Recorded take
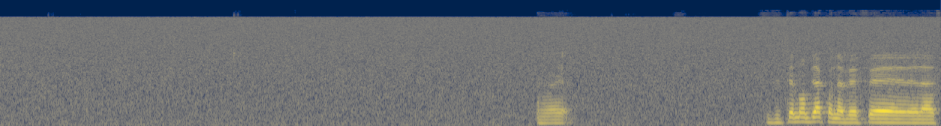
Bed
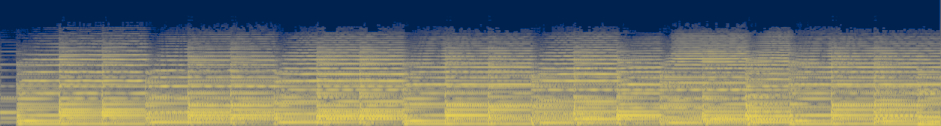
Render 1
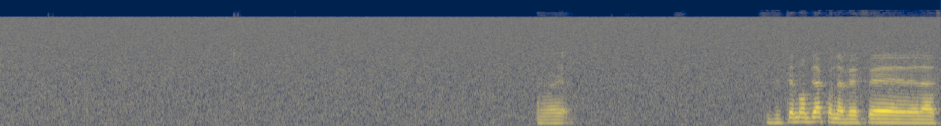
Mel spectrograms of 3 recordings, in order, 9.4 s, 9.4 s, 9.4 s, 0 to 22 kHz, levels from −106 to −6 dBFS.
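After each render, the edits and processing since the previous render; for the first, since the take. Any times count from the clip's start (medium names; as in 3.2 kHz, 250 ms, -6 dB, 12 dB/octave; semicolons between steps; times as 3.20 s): de-hum 50 Hz, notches 3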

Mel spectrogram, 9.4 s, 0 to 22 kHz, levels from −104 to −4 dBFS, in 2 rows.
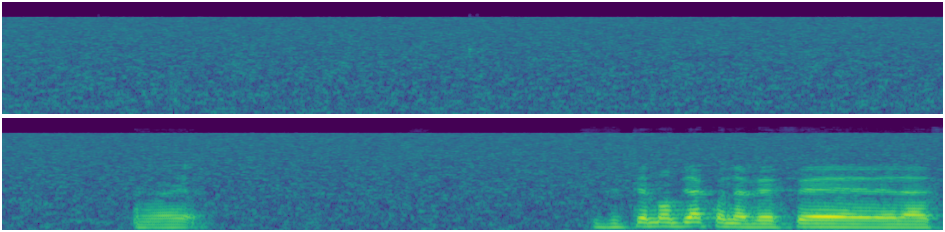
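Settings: noise reduction 12 dB, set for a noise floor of -39 dBFS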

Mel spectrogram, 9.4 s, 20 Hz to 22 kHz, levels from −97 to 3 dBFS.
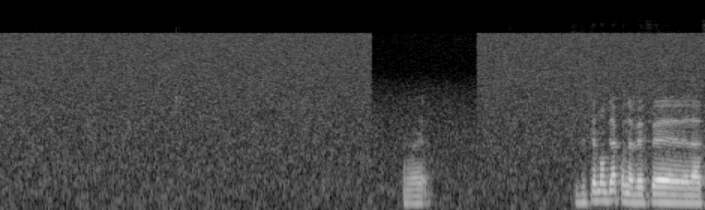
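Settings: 4.95–6.36 s: distance through air 440 m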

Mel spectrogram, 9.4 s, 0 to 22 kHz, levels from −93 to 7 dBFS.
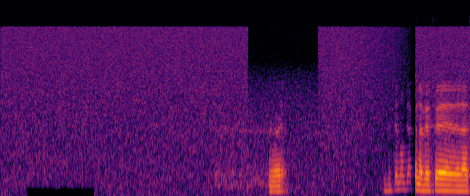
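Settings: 0.52–1.87 s: steep high-pass 230 Hz 72 dB/octave; 4.28–5.59 s: small resonant body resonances 240/450/1400 Hz, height 9 dB, ringing for 20 ms; 6.99–8.30 s: fade out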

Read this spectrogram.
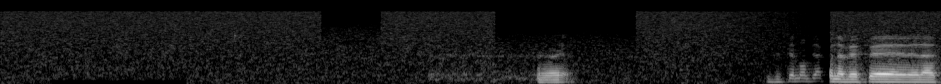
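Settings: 3.21–3.81 s: distance through air 190 m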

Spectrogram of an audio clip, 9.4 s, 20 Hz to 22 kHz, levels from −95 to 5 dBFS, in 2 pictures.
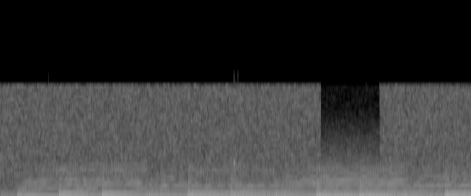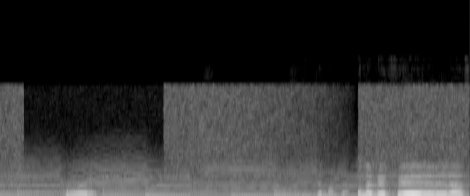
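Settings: add bed -20.5 dB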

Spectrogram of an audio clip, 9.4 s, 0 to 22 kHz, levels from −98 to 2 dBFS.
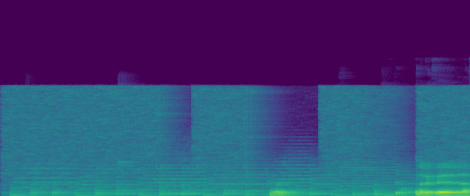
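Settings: spectral sustain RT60 1.80 s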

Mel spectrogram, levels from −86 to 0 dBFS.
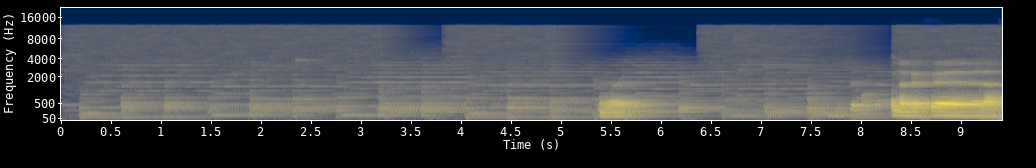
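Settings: trim +3.5 dB; peak limiter -3 dBFS, peak gain reduction 1.5 dB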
